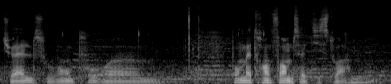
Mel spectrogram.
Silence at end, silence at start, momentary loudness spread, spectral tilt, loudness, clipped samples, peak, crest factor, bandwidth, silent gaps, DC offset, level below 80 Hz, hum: 0 s; 0 s; 13 LU; -6 dB/octave; -32 LUFS; under 0.1%; -10 dBFS; 22 dB; 17.5 kHz; none; under 0.1%; -44 dBFS; none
